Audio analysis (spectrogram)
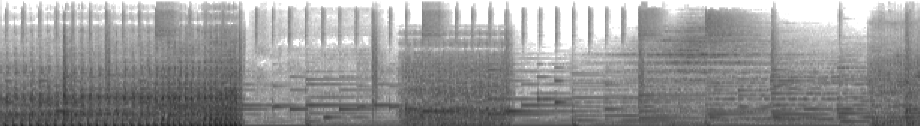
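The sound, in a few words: motorcycle being ridden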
